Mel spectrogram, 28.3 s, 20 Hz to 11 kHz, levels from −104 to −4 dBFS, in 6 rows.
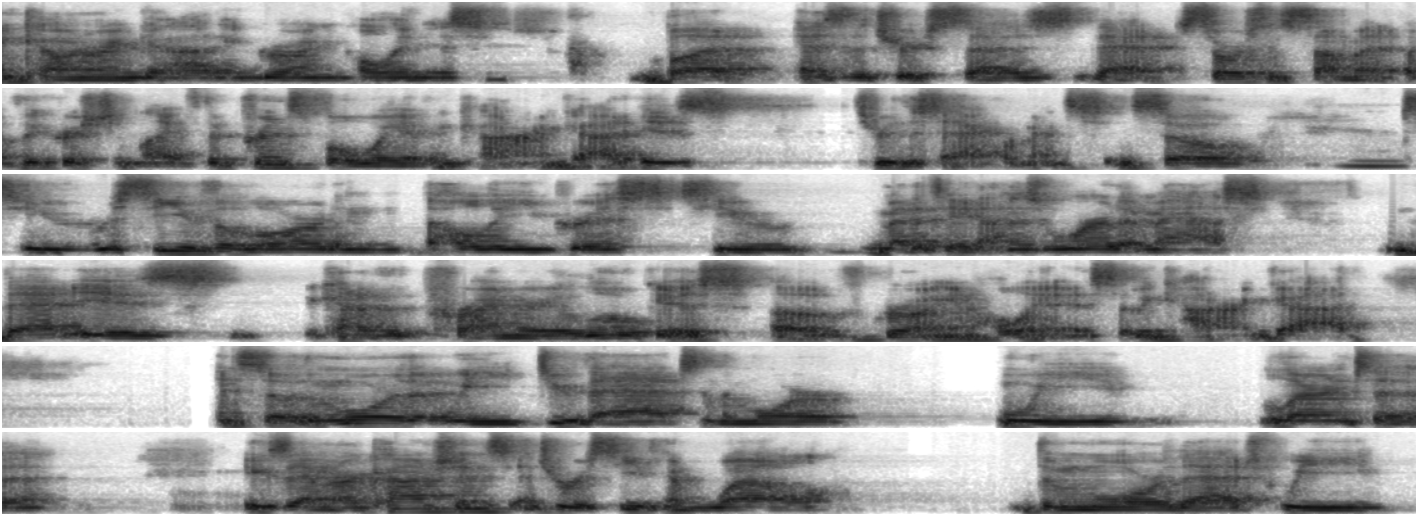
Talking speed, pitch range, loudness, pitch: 180 wpm, 100-125 Hz, -18 LUFS, 105 Hz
